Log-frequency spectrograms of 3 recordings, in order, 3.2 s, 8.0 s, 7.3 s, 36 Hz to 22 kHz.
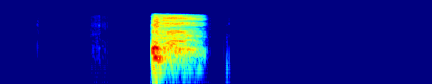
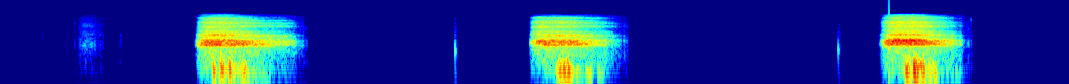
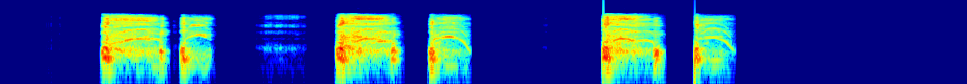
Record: {"cough_length": "3.2 s", "cough_amplitude": 29034, "cough_signal_mean_std_ratio": 0.21, "exhalation_length": "8.0 s", "exhalation_amplitude": 24129, "exhalation_signal_mean_std_ratio": 0.32, "three_cough_length": "7.3 s", "three_cough_amplitude": 28699, "three_cough_signal_mean_std_ratio": 0.37, "survey_phase": "beta (2021-08-13 to 2022-03-07)", "age": "45-64", "gender": "Female", "wearing_mask": "No", "symptom_cough_any": true, "symptom_runny_or_blocked_nose": true, "symptom_sore_throat": true, "symptom_fatigue": true, "symptom_headache": true, "smoker_status": "Never smoked", "respiratory_condition_asthma": false, "respiratory_condition_other": false, "recruitment_source": "Test and Trace", "submission_delay": "2 days", "covid_test_result": "Positive", "covid_test_method": "LFT"}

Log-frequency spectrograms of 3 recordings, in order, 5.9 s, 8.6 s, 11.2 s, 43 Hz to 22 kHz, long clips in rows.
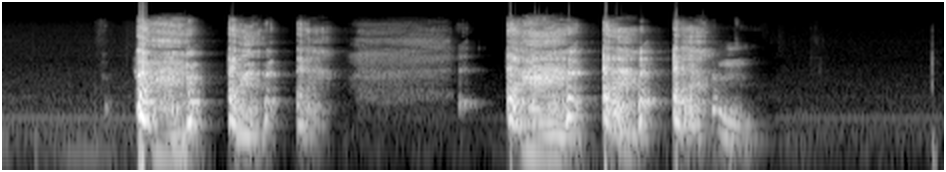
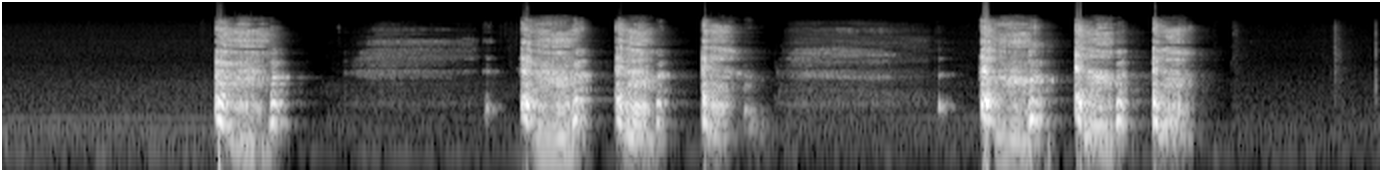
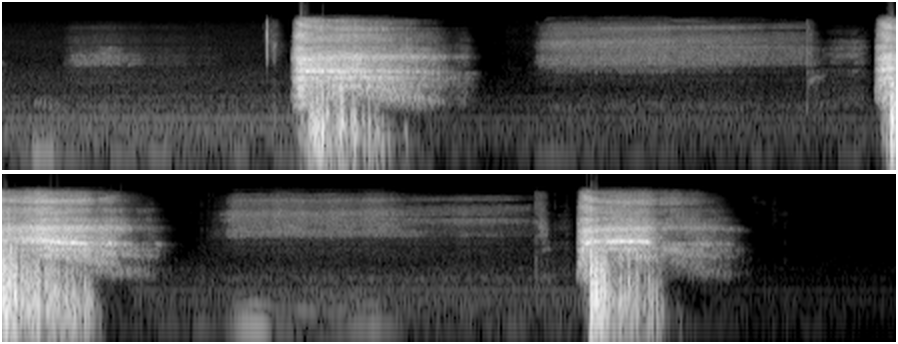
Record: {"cough_length": "5.9 s", "cough_amplitude": 32768, "cough_signal_mean_std_ratio": 0.41, "three_cough_length": "8.6 s", "three_cough_amplitude": 32768, "three_cough_signal_mean_std_ratio": 0.36, "exhalation_length": "11.2 s", "exhalation_amplitude": 32700, "exhalation_signal_mean_std_ratio": 0.34, "survey_phase": "alpha (2021-03-01 to 2021-08-12)", "age": "18-44", "gender": "Male", "wearing_mask": "No", "symptom_none": true, "smoker_status": "Ex-smoker", "respiratory_condition_asthma": false, "respiratory_condition_other": false, "recruitment_source": "REACT", "submission_delay": "0 days", "covid_test_result": "Negative", "covid_test_method": "RT-qPCR"}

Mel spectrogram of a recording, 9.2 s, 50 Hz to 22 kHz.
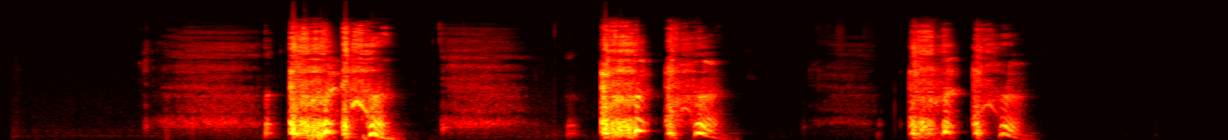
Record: {"three_cough_length": "9.2 s", "three_cough_amplitude": 32768, "three_cough_signal_mean_std_ratio": 0.34, "survey_phase": "beta (2021-08-13 to 2022-03-07)", "age": "45-64", "gender": "Male", "wearing_mask": "No", "symptom_fatigue": true, "symptom_change_to_sense_of_smell_or_taste": true, "symptom_onset": "8 days", "smoker_status": "Ex-smoker", "respiratory_condition_asthma": false, "respiratory_condition_other": false, "recruitment_source": "Test and Trace", "submission_delay": "2 days", "covid_test_result": "Positive", "covid_test_method": "ePCR"}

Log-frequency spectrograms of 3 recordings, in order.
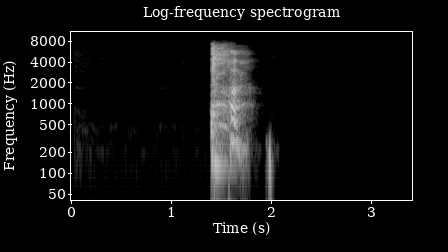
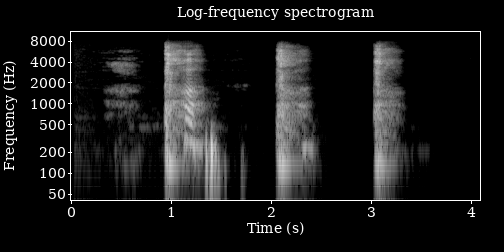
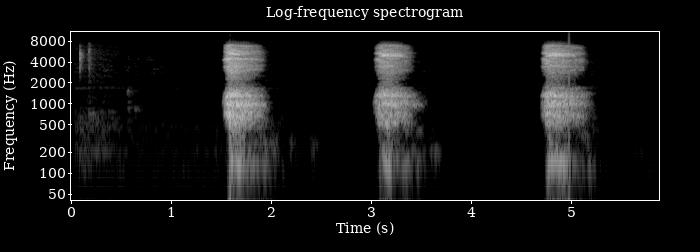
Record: {"cough_length": "3.4 s", "cough_amplitude": 32766, "cough_signal_mean_std_ratio": 0.22, "three_cough_length": "4.1 s", "three_cough_amplitude": 32768, "three_cough_signal_mean_std_ratio": 0.31, "exhalation_length": "5.9 s", "exhalation_amplitude": 32768, "exhalation_signal_mean_std_ratio": 0.31, "survey_phase": "beta (2021-08-13 to 2022-03-07)", "age": "45-64", "gender": "Female", "wearing_mask": "No", "symptom_none": true, "smoker_status": "Ex-smoker", "respiratory_condition_asthma": false, "respiratory_condition_other": false, "recruitment_source": "REACT", "submission_delay": "0 days", "covid_test_result": "Negative", "covid_test_method": "RT-qPCR", "influenza_a_test_result": "Negative", "influenza_b_test_result": "Negative"}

